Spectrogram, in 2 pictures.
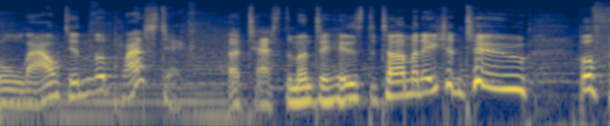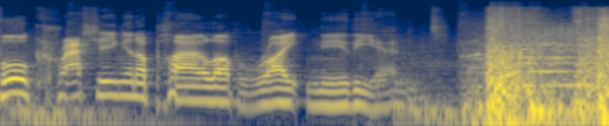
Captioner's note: crash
